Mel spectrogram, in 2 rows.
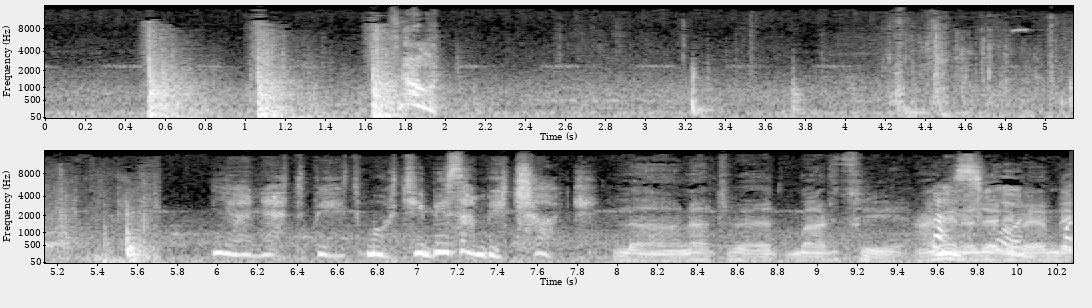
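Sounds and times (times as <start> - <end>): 
speech: 1.8 - 2.1, 6.5 - 10.2
door knocks and rattles: 3.2 - 5.8
laughter: 9.4 - 10.2.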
